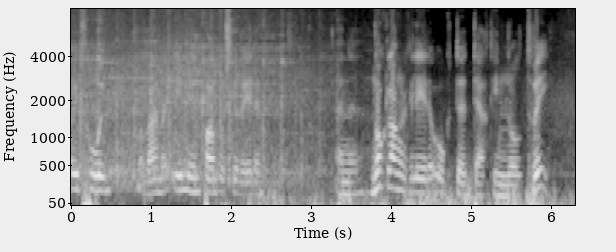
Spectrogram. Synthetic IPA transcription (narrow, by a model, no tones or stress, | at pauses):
œɥtfuːrɪŋma̰ʋaːmaʔeːnbenpɑntɔsxəreːdən | ɛnnɔχlɑŋəɹɣəleːdənoːkdədɛɹtinːɵlˠtʰʋeː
